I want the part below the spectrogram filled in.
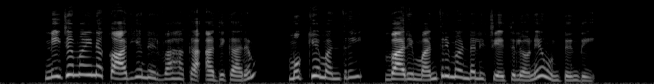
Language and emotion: Telugu, neutral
